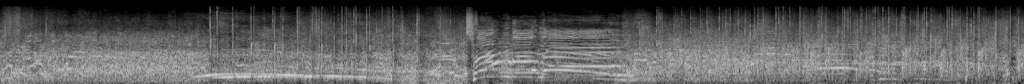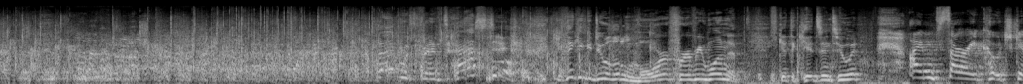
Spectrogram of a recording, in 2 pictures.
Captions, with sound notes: Ooh. [clapping] Tumblemans! [clapping] [clapping] That was fantastic. You think you could do a little more for everyone to get the kids into it? I'm sorry, Coach Gibbons,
